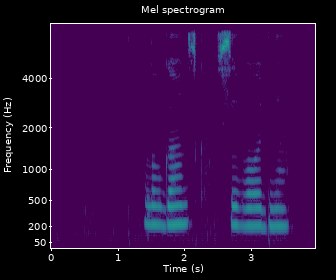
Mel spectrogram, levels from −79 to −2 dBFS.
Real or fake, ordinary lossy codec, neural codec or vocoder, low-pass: fake; none; codec, 16 kHz, 16 kbps, FunCodec, trained on Chinese and English, 50 frames a second; 7.2 kHz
